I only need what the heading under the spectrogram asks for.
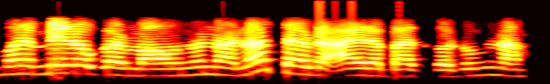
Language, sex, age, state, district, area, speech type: Nepali, female, 18-30, West Bengal, Darjeeling, rural, conversation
